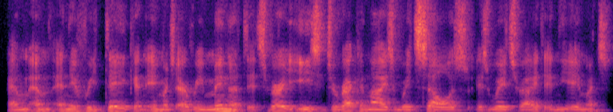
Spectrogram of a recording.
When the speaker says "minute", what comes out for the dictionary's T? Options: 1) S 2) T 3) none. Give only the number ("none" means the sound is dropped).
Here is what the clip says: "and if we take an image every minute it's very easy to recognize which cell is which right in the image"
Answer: 2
